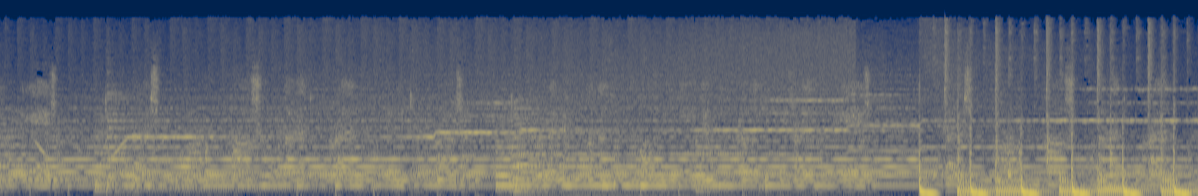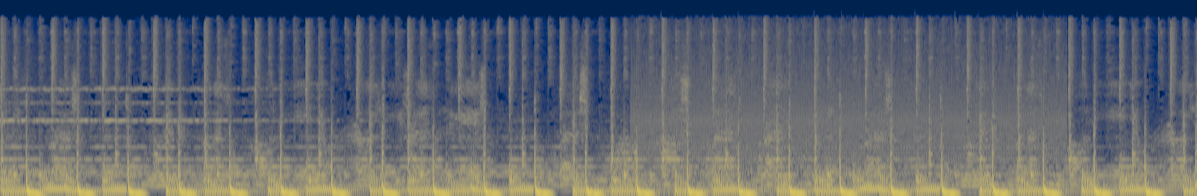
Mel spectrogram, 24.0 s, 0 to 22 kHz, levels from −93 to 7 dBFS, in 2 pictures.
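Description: At 18.29 s a mains buzz comes in and runs until 22.66 s. Spiky 60 Hz interference, the kind a dimmer or poor shielding lets in, sits roughly 15 dB under the signal, with harmonics reaching into the kilohertz range and giving a raspy, steady buzz.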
